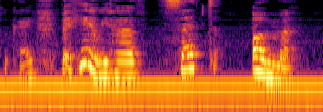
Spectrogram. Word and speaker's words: cet homme: But here we have cet homme. So it would be difficult to pronounce. Ce homme, ce homme, ce homme. So we add a little T in there to make it easier to pronounce.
